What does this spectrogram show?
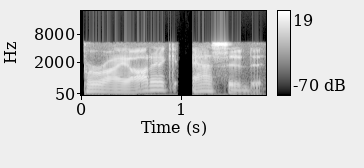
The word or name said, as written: periodic acid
